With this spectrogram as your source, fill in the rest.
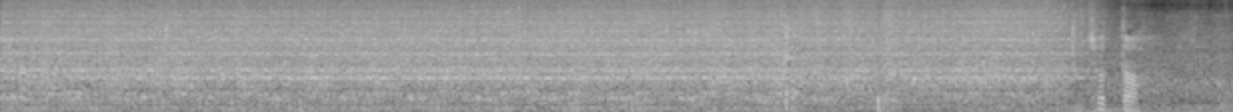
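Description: Wheels of a rail bike rumble and hum steadily along steel rails.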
